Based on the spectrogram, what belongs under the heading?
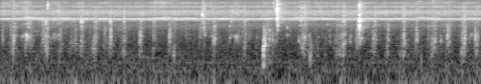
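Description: Close-up mouth sounds of someone eating by hand: chewing with a string of small wet clicks and smacks, one sharper click about four seconds in. A steady thin high tone runs underneath.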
